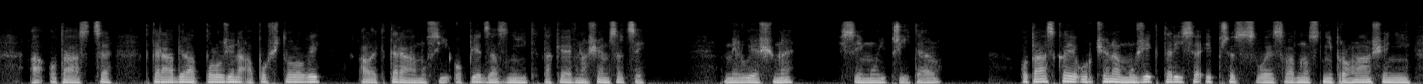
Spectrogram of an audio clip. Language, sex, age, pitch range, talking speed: Czech, male, 40-59, 95-110 Hz, 130 wpm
